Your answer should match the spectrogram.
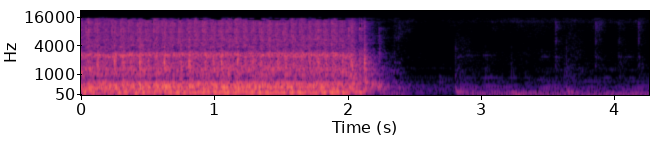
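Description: Janome AirThread 2000D serger running at a steady speed, stitching a three-thread overlock seam, then stopping abruptly about halfway through.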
